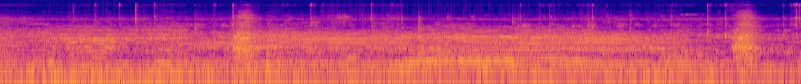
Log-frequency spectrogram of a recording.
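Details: Feeder cattle at Plaosan cattle market, Magetan, Indonesia: drawn-out, harmonically rich lowing lasting several seconds over a steady crowd murmur, with voices and brief bursts of market noise.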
